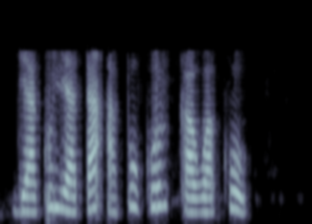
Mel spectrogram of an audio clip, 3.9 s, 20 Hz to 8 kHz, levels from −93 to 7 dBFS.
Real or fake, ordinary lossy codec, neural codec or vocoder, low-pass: fake; AAC, 16 kbps; codec, 24 kHz, 3.1 kbps, DualCodec; 7.2 kHz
